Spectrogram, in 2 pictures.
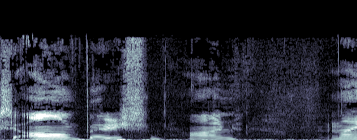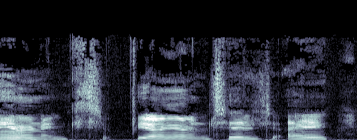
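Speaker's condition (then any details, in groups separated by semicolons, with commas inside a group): Cerebral palsy; working with speech therapist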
